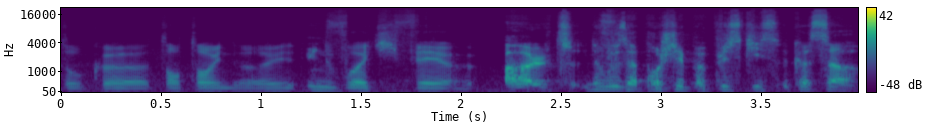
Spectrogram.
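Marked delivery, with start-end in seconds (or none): 2.2-4.0 commanding, imposing soldier voice. Describing the voice heard from the powered armor, impressive voice like the series. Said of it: "cette voix comme il y a dans la série très impressionnante".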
